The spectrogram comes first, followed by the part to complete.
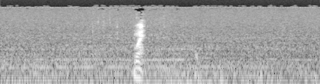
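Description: Steady low rumble of a car running while stopped, heard from inside the cabin, with a faint steady hum above it.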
